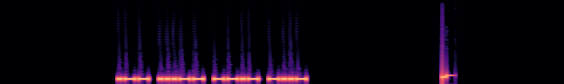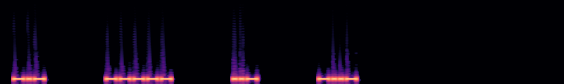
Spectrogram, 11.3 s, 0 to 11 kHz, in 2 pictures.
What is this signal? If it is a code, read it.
Morse code, heard as a keyed tone, about 36 wpm, spaced as for 18 wpm, 700 Hz. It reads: W3QX K0UX
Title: USA Call Signs - 6x Character Spacing - 35wpm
